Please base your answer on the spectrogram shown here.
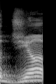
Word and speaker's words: ज्ञ: तो ज्ञ जो है आप देखिएगा, ज्ञ के उच्चारण में आधा ज यानी हलंत वाला ज और य, अगर हम इन दो वर्णों को एक आधा यानी स्वर रहित ज और य इसको एक साथ उच्चारण करें तो ज्ञ बनता है, या फिर ज्ञ, आजकल इसको ज्ञ उच्चारण करते हैं।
